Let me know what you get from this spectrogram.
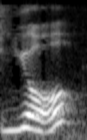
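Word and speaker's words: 様: Now the other pronunciation, which is in blue, says that this kanji is pronounced as yo.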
